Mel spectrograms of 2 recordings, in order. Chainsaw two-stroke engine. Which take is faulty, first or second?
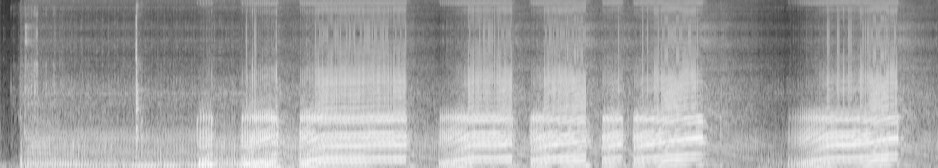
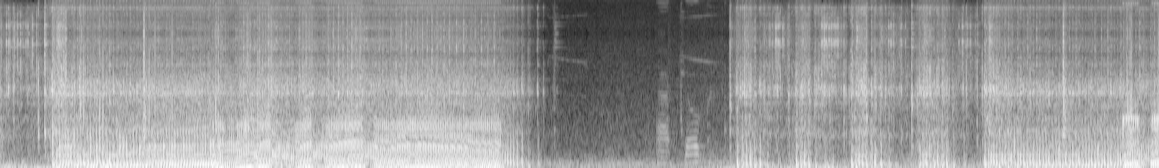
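second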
